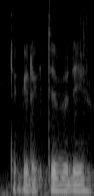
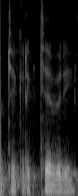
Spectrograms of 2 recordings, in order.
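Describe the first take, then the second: First: "Ticket activity" whispered under the breath; whispering. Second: Said in the usual way. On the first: Real, not acted. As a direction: murmur "Ticket activity" to yourself. Repeats the phrase to self.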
